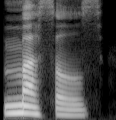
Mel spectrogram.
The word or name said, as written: muscles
